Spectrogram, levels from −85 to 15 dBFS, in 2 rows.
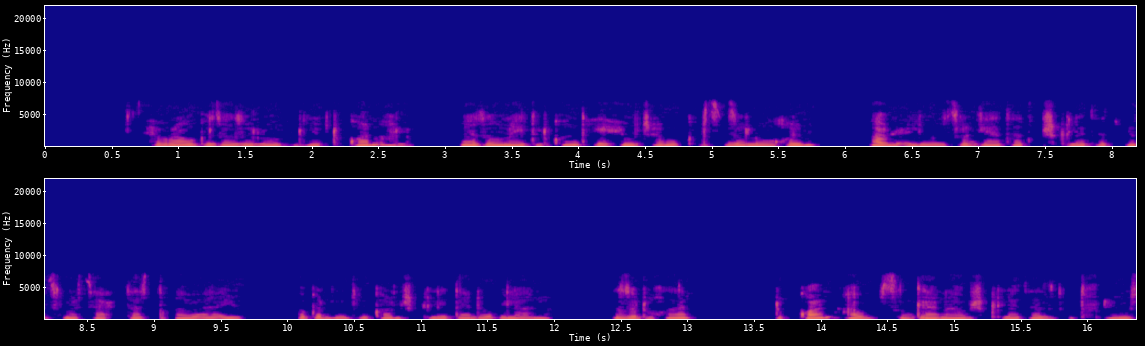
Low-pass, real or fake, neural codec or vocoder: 7.2 kHz; real; none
